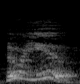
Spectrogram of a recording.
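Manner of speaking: high villager voice. Acted. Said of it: "he's like".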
